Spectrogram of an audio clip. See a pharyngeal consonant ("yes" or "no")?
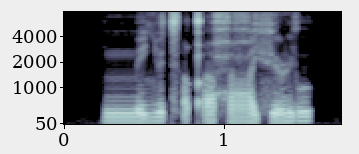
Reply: yes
